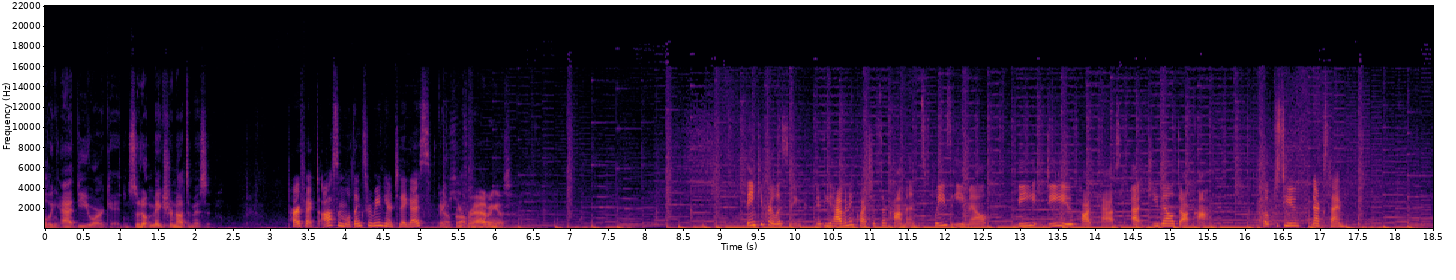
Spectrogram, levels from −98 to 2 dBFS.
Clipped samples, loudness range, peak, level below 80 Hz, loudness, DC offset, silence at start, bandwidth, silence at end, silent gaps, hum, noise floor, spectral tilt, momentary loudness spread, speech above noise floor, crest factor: under 0.1%; 8 LU; -14 dBFS; -42 dBFS; -36 LUFS; under 0.1%; 0 s; 16.5 kHz; 0 s; none; none; -56 dBFS; -5 dB/octave; 16 LU; 21 dB; 24 dB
